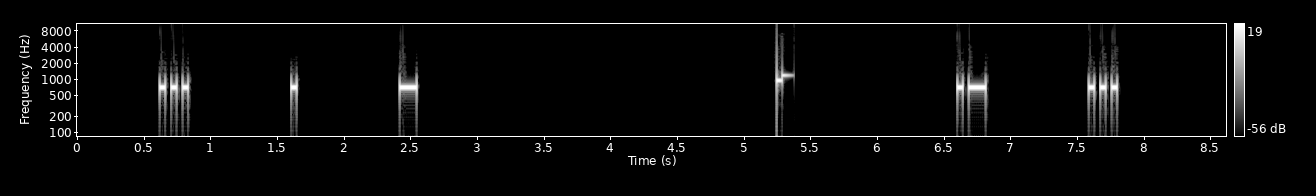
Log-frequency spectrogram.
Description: Morse code, heard as a keyed tone, about 27 wpm, spaced as for 10 wpm, 700 Hz. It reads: SET AS
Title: 6x Character Spacing - Top 200 Words - 28wpm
